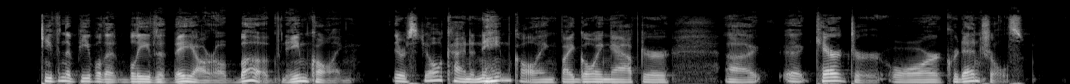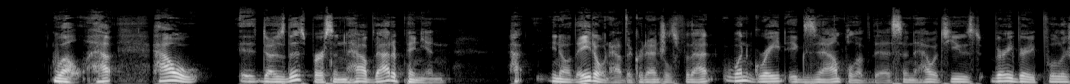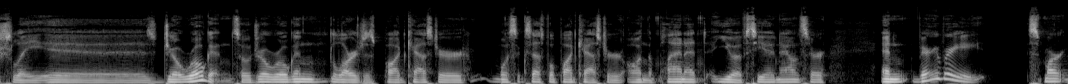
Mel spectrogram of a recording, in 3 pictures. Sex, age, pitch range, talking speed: male, 40-59, 105-135 Hz, 140 wpm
